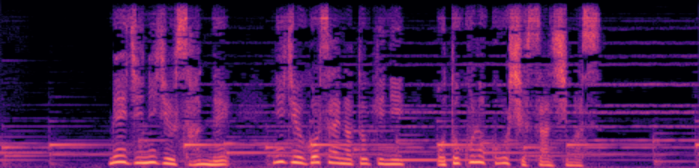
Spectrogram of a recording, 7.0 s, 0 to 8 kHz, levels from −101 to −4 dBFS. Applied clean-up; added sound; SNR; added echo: none; none; none; none.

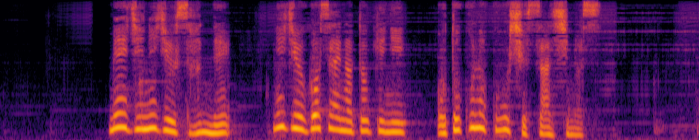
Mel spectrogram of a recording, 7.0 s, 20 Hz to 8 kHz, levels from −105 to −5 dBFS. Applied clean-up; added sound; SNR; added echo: neural separator model SepFormer DNS4.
